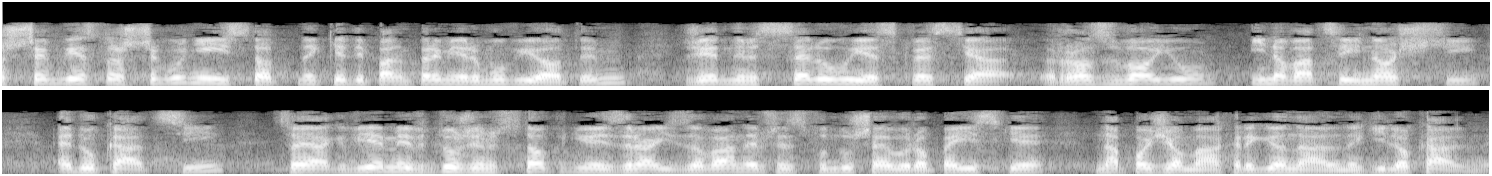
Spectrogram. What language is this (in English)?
Polish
